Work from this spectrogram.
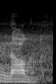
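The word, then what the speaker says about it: knocked: एक साथ लिखा तो के शुरू में देखेंगे साइलेंट रहता है वैसे ही यहां पर भी नॉक्ड खटखटाया तो नॉक्ड नहीं पढ़ेंगे नॉक्ड पढ़ेंगे कि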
